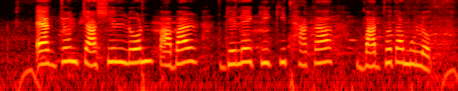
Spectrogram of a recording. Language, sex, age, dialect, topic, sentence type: Bengali, female, 25-30, Rajbangshi, agriculture, question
